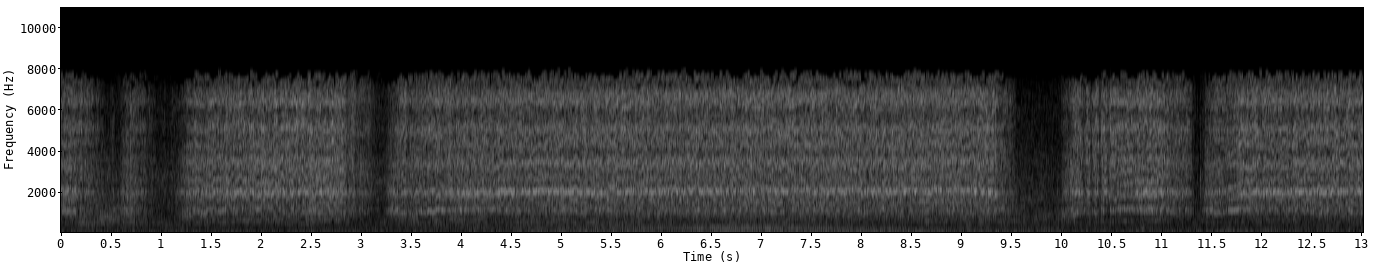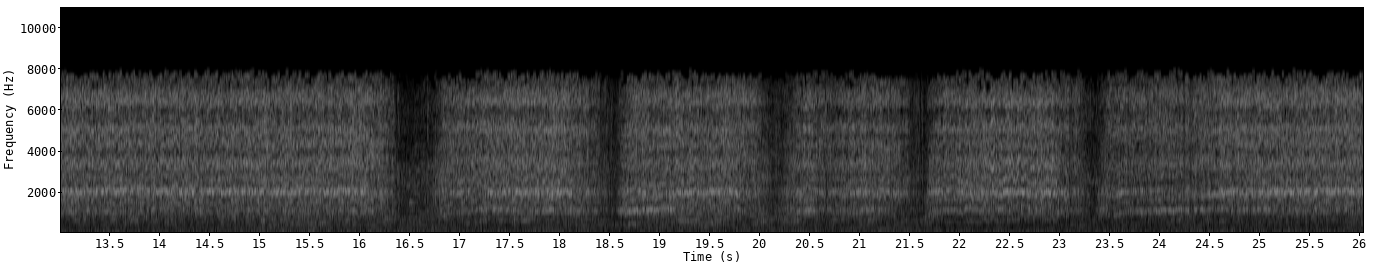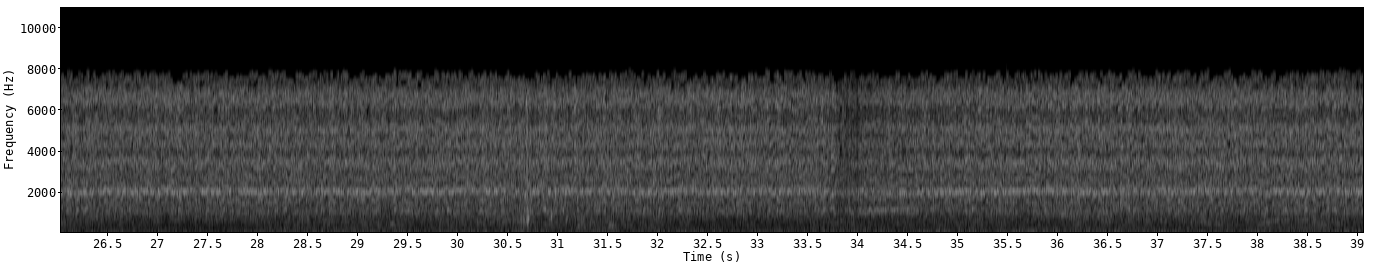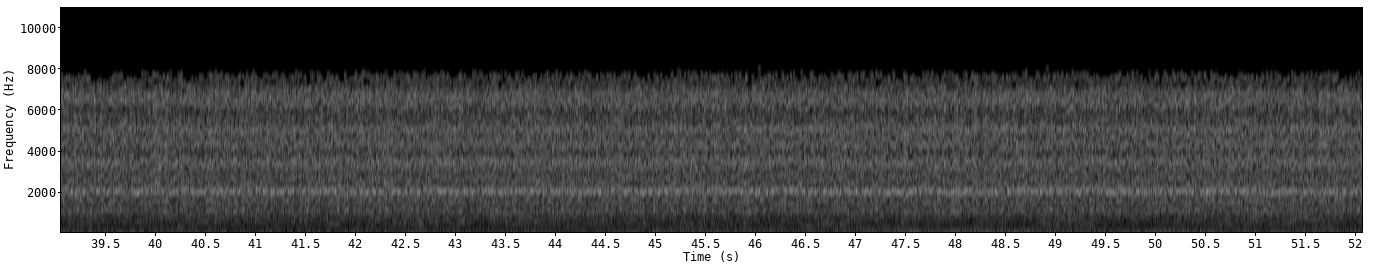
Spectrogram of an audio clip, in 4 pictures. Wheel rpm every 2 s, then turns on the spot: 50, 110, 130, 160, 150, 90, 140, 160, 110, 120, 70, 100, 120, 160, 160, 160, 160, 140, 150, 160, 160, 160, 160, 160, 160, 160.
16-18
